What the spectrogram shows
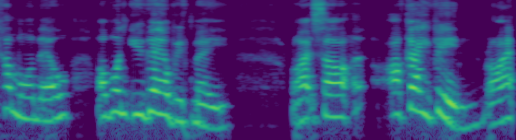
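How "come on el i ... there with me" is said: put-on begging, pleading tone. Retelling how a brother asked to come along: imitating someone begging. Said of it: "he was begging me".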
